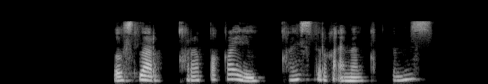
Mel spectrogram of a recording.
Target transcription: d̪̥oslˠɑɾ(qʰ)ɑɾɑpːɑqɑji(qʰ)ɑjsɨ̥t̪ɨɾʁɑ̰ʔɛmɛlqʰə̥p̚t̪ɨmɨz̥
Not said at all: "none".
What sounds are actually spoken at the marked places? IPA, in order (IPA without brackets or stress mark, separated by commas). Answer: qʰ, qʰ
